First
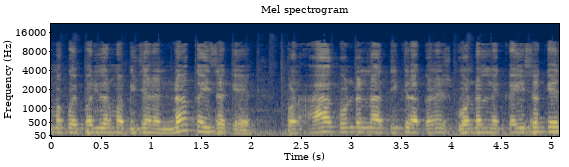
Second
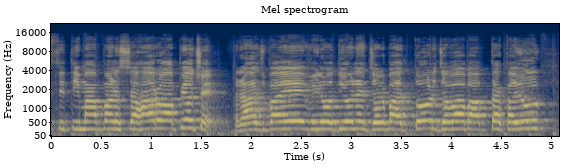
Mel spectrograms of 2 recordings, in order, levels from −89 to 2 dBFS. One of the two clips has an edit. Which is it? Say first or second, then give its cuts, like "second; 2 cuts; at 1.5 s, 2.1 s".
second; 1 cut; at 1.7 s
